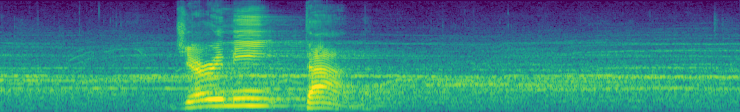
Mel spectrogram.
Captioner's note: audience cheers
